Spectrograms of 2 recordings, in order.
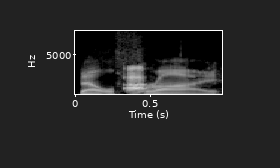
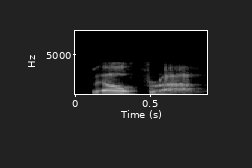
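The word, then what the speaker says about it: belfry: then realized I spelled I pronounced the word belfrey wrong and I said belf fry I almost did that initially and then I figured it out on the record it's belf so it's it's it's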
